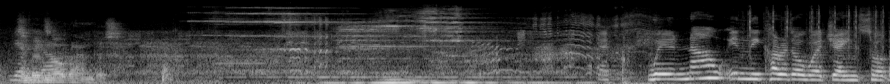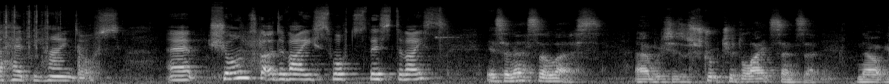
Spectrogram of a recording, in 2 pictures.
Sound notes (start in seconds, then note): 2.4 creepy music; 2.4 screeching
